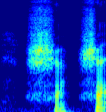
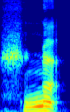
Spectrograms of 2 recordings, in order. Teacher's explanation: Curl that tongue backward, lift it up, sha. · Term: murdhanya, sha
